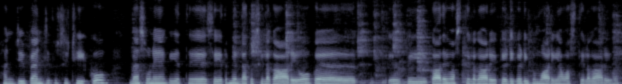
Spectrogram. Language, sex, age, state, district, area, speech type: Punjabi, female, 45-60, Punjab, Ludhiana, urban, spontaneous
